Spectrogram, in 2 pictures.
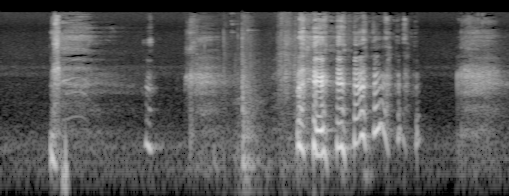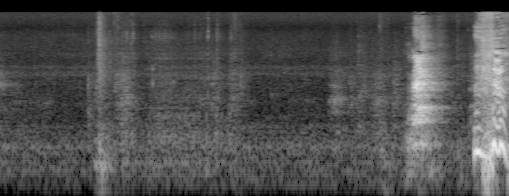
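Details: Puppies at play, named Willow and Coda, giving sharp yips and short barks in scattered bursts, with a dense cluster of squeaky, rising-and-falling yelps in the middle and a few loud barks at the end.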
